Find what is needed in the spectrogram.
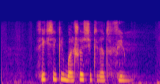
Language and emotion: Russian, neutral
